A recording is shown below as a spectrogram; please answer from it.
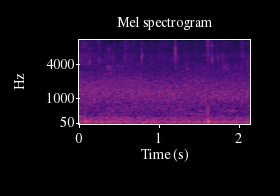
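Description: A small dog pushing through dry grass. The grass rustles over a steady low rumble, with a few sharp clicks, the loudest about one and a half seconds in.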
